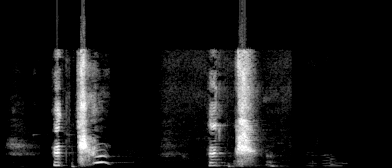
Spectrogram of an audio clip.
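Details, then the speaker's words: Woman with bad allergies and swollen eyes: two loud sneezes, each preceded by a short inward breath, then brief quiet vocal sounds. "This is a compilation of me sneezing."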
